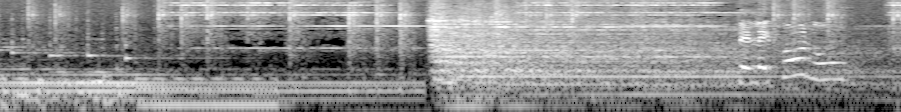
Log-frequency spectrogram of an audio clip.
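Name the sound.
telephone ringing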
